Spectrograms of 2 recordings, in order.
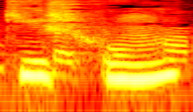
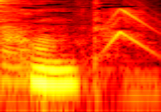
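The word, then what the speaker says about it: Keeshond: под прозвищем улыбающийся голландец многие неправильно произносят название их породы многие называют их шхун но правильно говорить Хун они дружелюбны лю обильные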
